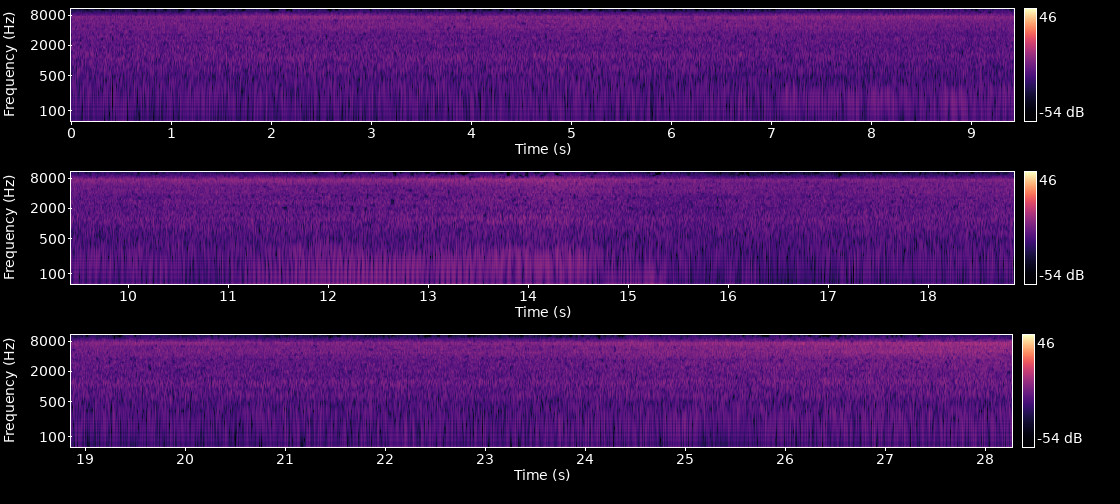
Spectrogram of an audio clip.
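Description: Diesel car engine running on a dyno under a loud, steady rush of noise. The engine note rises a little about halfway through, then falls away suddenly.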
